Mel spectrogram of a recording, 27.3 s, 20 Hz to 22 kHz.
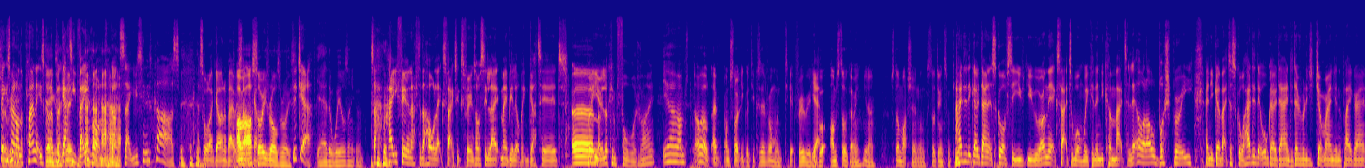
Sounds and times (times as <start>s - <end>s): Speech: 0.0s - 27.3s.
